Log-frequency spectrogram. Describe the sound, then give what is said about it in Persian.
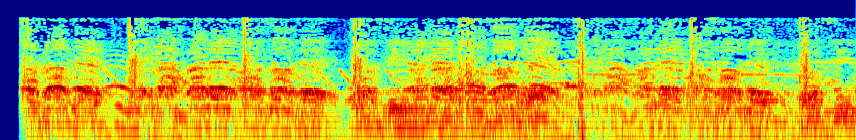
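A group of protesting retirees chants slogans in unison, loud, rhythmic phrases shouted by many voices, with brief pauses between lines and occasional sharp knocks cutting through the chant. “این صدای گروهی از معترضان در عراق است.”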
